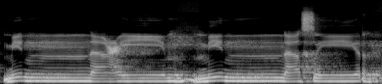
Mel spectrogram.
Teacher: Nun ketemu nun, min pasti nahan dan pasti berdengung otomatis. Karena nun dan mim ini adalah kedua huruf yang secara secara bagian tubuhnya atau bawaannya itu sudah mengandung gunnah.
